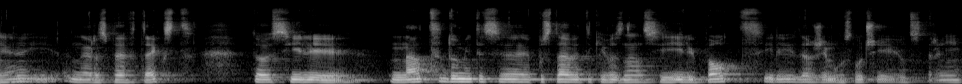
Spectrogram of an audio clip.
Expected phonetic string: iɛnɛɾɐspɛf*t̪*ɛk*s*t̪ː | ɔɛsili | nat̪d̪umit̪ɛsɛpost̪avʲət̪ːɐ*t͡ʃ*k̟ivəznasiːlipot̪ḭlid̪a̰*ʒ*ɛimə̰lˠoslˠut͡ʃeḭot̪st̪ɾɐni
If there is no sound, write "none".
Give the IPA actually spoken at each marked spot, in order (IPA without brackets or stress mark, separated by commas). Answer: t̪, s, none, ʒ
